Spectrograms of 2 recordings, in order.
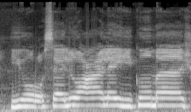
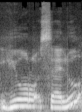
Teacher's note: را ساکن ہے اور را ساکن سے پہلے پیش ہے تو را ہم پر پڑھیں گے یعنی کہ موٹی کر کے پڑھی جائے گی، اور لام ہمیشہ ہی باریک پڑھا جاتا ہے۔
